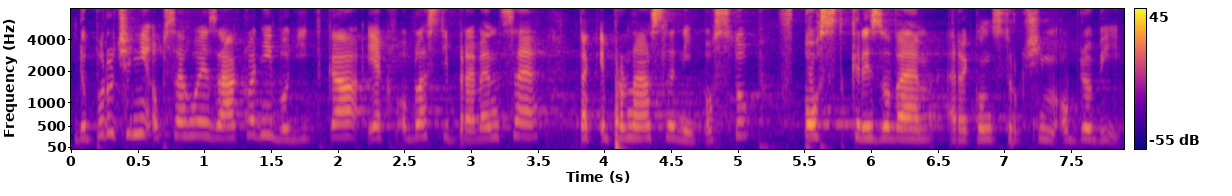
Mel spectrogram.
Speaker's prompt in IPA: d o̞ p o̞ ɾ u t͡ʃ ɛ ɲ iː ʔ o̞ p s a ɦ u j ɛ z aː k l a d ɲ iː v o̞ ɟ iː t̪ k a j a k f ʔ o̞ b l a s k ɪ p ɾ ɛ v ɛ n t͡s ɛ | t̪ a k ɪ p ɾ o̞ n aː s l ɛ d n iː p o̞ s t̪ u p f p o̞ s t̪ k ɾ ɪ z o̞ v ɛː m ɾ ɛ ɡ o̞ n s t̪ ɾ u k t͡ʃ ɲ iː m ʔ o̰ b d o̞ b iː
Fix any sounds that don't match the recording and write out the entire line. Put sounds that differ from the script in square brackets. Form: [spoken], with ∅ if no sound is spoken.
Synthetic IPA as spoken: d o̞ p o̞ ɾ u t͡ʃ ɛ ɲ iː ʔ o̞ p s a ɦ u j ɛ z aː k l a d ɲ iː v o̞ ɟ iː t̪ k a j a k f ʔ o̞ b l a s [c] ɪ p ɾ ɛ v ɛ n t͡s ɛ | t̪ a k ɪ p ɾ o̞ n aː s l ɛ d n iː p o̞ s t̪ u p f p o̞ s t̪ k ɾ ɪ z o̞ v ɛː m ɾ ɛ [k] o̞ n s t̪ ɾ u k t͡ʃ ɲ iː m ʔ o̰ b d o̞ b iː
